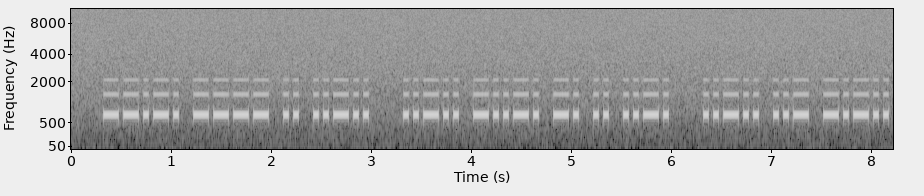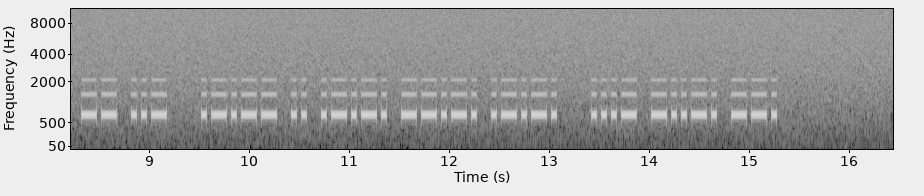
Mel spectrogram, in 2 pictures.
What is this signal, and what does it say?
Morse code (Japanese Wabun code), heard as a keyed tone, machine-sent, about 24 wpm, 710 Hz. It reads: シゴト トモダチ トウキヨウ デンシン クモリ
